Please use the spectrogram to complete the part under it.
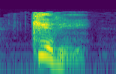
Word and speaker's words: Cire: His name's pronounced Kiri, but it's spelled C-I-R-E.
